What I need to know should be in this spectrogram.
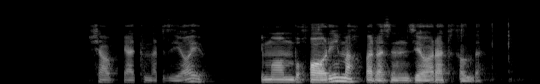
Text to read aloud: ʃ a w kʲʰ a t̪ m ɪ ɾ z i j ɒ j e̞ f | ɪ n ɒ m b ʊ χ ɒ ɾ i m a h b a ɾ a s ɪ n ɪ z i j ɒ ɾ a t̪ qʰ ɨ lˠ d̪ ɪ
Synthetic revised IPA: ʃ a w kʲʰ a t̪ m ɪ ɾ z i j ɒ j e̞ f | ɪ m ɒ m b ʊ χ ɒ ɾ i m a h b a ɾ a s ɪ n ɪ z i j ɒ ɾ a t̪ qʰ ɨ lˠ d̪ ɪ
